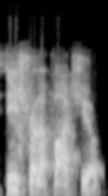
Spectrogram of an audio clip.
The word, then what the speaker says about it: Di Stratafaccio: So it's Di Stratafaccio. Yeah. Di Stratafaccio. Faccio, like Faccio, like think of like focaccio, like yeah, Faccio, yeah. Stratafaccio.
